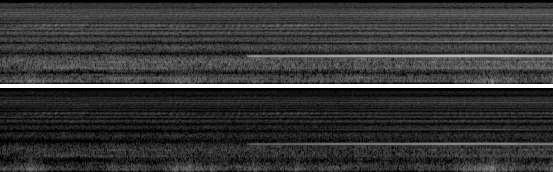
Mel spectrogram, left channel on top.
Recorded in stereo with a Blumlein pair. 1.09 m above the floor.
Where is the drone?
60° left.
